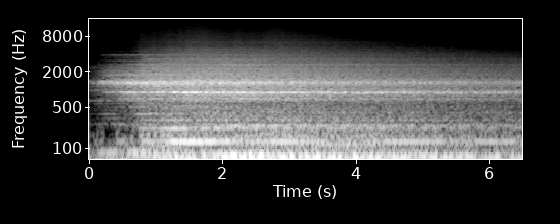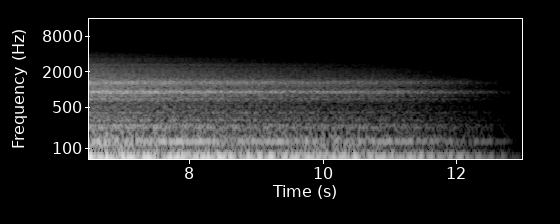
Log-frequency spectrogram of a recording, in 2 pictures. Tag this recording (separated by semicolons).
drone; ambient; long-reverb-tail; deep-space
